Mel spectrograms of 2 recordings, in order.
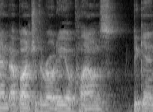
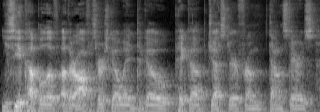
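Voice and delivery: normal talking voice

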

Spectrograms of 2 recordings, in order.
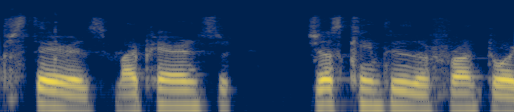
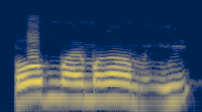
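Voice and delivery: ordinary talk

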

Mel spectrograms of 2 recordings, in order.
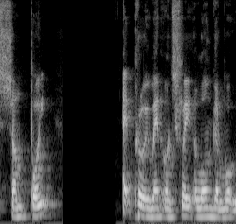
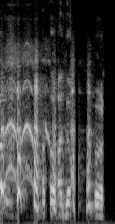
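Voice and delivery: laughing; 13 semitones higher, faster than usual. Real, not acted. Laughing at own forgotten goal.

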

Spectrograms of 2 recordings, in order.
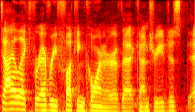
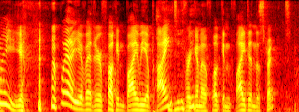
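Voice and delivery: laughing into mock Irish brogue; Irish accent. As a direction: challenge in a playful Irish accent. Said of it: "They're both pretty good".

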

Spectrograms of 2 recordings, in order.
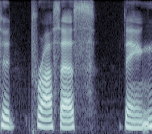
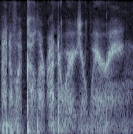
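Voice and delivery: heavy breathing phone whisper; 18 dB quieter, faster than usual. Pretend. Creepy stalker whisper joke.

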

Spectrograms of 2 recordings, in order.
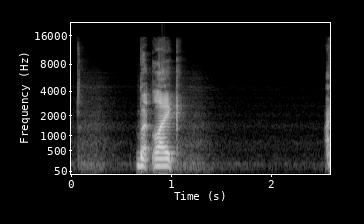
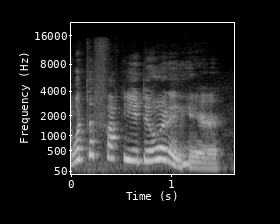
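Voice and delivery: startled; 12 semitones higher, 6 dB quieter than usual. Real, not acted. Startled by his wife entering.

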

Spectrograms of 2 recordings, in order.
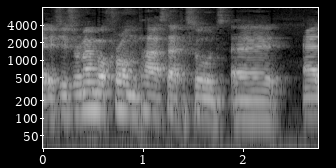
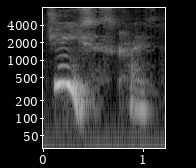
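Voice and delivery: high, slow amazed exclamation; drawn-out disbelief; 3 dB quieter, much slower than usual. Real, not acted. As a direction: stretch it out in disbelief. Reacting to brother named Stacey.

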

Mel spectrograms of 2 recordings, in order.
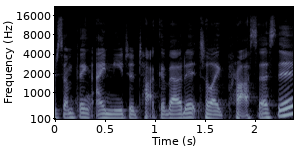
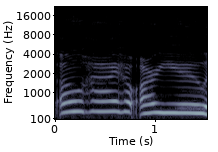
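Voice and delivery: much higher, singsong hello; cheery neighbor greeting; 13 semitones higher than usual. Retold or imitated. Calling hi to neighbors on their porch, high cheery greeting.

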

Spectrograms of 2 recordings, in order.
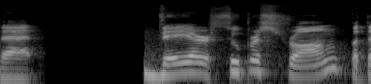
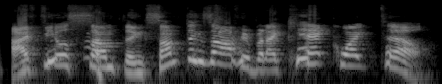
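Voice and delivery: puzzled high voice; 11 semitones higher than usual. Retold or imitated. Character senses something off.

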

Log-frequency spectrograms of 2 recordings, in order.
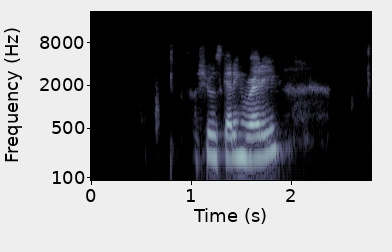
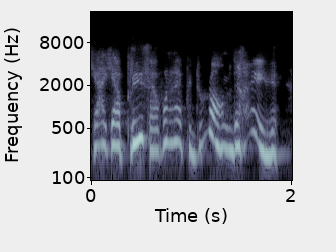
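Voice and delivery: desperate pleading; 5 semitones higher than usual. Retold or imitated. Begging for epidural.

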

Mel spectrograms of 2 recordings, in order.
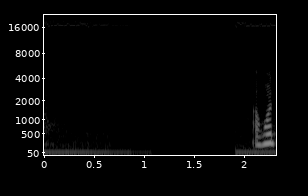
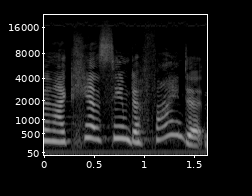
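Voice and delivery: higher-pitched, mildly exasperated retelling; retold frustrated plea; 8 semitones higher than usual. Lost preacher explains herself to an old man, frustrated. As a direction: act out being stuck and needing help.

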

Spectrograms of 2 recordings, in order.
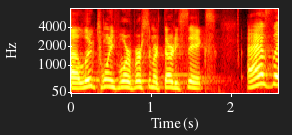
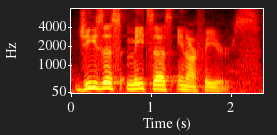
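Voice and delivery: ordinary talk, nothing marked

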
